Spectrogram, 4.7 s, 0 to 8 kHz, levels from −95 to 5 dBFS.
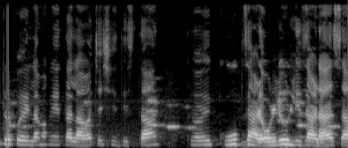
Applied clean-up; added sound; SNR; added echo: none; none; none; none.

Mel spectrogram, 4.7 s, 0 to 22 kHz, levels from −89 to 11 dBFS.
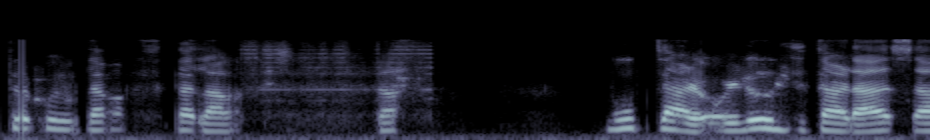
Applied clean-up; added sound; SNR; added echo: neural diffusion model UNIVERSE++.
